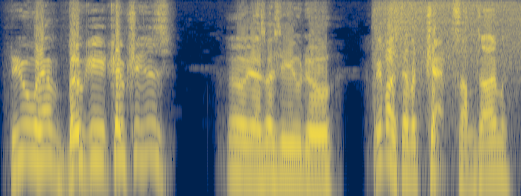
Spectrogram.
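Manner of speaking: pompous engine chatter; character voices. A narrator's reading.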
